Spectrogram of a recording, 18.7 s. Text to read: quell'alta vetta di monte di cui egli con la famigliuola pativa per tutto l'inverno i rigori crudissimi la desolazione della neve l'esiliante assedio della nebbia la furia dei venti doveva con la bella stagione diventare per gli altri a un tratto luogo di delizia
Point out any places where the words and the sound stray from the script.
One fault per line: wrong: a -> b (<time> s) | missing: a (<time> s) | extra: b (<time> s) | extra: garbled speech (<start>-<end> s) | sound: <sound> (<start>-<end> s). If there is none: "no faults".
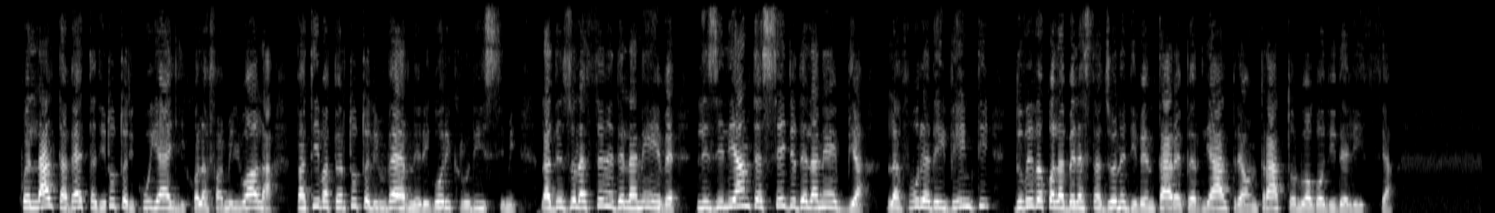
wrong: monte -> tutto (1.3 s)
